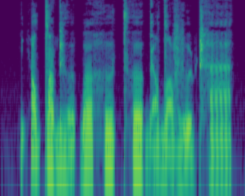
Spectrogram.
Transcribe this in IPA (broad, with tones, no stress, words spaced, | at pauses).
ʔḭ˥ltˤi˩˥ɖʱo̰˩˥ ɓɔ˩hu˥˩t̪ʰo˥˩ ɡɔ̰˥dˤṵ˩ vṵ˥ʈʰa˩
